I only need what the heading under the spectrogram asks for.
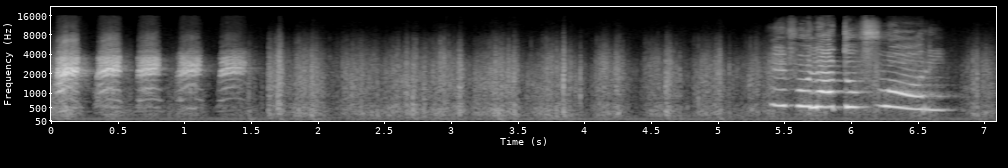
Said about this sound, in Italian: Attento, scappa! Quack, quack, quack, quack.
